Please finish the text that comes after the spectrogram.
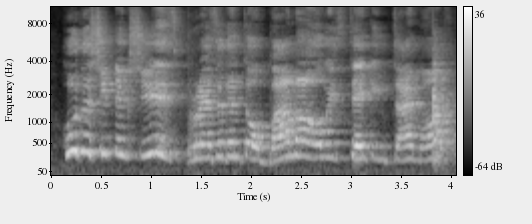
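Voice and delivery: loud, high-pitched angry rant; pissed-off caller. Retold or imitated. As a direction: imitate an irate caller yelling down the phone. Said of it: "pissed off".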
